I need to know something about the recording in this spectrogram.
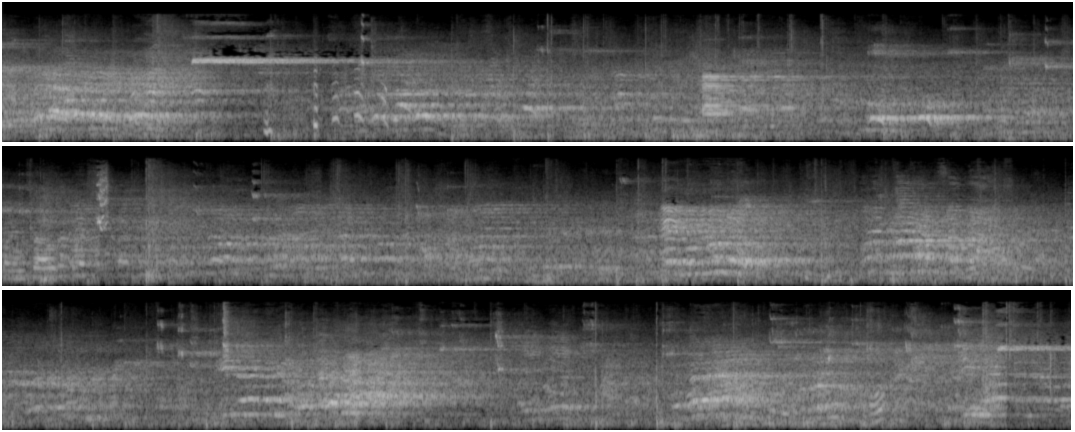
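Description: Basketball game in a gym: the ball bouncing on the court among repeated sharp knocks, under continual spectator shouting and chatter, echoing in a large hall.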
